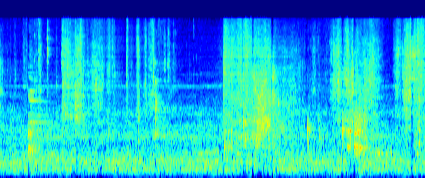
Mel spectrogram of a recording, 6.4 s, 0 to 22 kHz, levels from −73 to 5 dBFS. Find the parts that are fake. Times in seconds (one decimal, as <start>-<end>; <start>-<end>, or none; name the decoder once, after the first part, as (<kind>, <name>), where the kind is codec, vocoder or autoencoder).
1.5-2.2 (autoencoder, DAC-VAE); 3.0-4.4

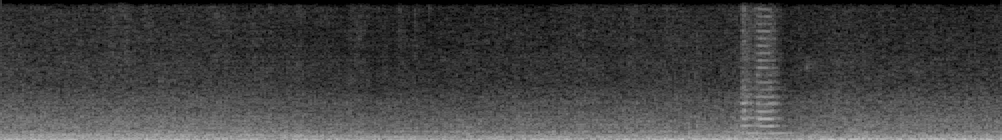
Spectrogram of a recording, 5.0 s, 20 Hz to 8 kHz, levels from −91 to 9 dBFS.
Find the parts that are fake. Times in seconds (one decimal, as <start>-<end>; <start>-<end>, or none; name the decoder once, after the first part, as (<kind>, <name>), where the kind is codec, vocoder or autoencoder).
1.1-2.1 (codec, DAC); 2.9-3.6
